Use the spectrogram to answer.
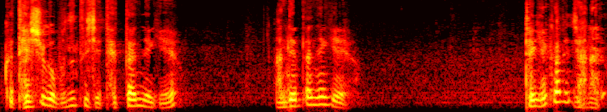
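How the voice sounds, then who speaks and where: Animated husky male real estate lecturer. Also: fairly high pitch, brisk. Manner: animated, asks students many rhetorical questions. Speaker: real estate law instructor. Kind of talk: lecture to students.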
